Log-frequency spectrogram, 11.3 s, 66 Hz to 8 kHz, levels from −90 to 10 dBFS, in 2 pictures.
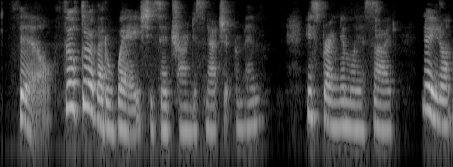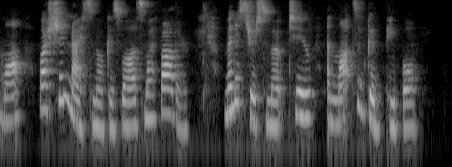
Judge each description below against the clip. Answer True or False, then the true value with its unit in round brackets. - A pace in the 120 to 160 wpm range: False (200 wpm)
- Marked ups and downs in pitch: True (6.2 semitones)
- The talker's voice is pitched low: False (220 Hz)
